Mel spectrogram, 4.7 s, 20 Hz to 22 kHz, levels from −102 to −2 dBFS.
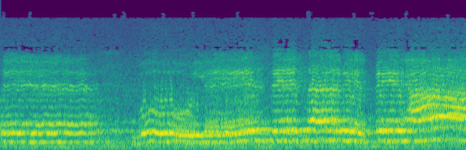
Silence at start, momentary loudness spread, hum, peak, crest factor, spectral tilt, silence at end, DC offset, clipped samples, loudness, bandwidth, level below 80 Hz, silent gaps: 0 s; 8 LU; none; 0 dBFS; 10 dB; -6 dB/octave; 0 s; under 0.1%; under 0.1%; -10 LUFS; 12 kHz; -42 dBFS; none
